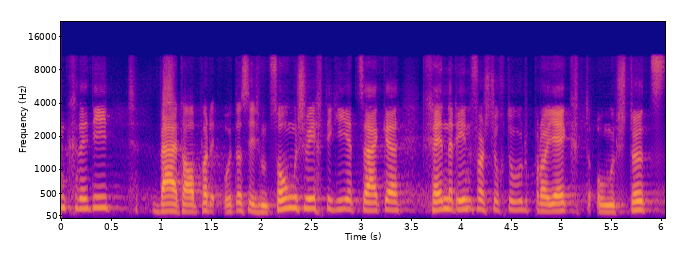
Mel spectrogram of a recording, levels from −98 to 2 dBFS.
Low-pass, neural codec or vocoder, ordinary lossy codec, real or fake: 10.8 kHz; codec, 24 kHz, 0.9 kbps, DualCodec; none; fake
